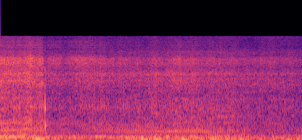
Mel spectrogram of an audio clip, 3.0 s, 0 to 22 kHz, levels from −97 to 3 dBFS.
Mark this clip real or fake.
real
